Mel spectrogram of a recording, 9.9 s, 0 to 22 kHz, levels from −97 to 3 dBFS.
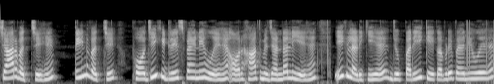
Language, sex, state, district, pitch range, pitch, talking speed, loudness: Hindi, female, Uttar Pradesh, Hamirpur, 250-320 Hz, 275 Hz, 165 wpm, -14 LUFS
